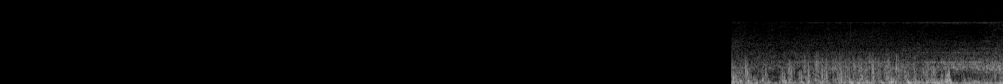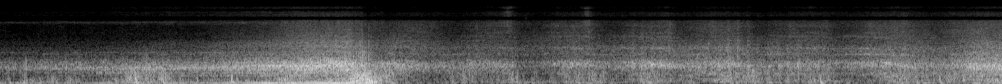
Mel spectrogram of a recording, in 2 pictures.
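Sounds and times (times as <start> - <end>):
train passing close by: 7.4 - 20.0.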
